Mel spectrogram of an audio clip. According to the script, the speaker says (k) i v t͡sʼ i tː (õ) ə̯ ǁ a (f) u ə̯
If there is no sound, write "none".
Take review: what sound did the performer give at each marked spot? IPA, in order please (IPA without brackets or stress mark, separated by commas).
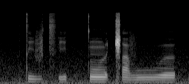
t, õ, v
